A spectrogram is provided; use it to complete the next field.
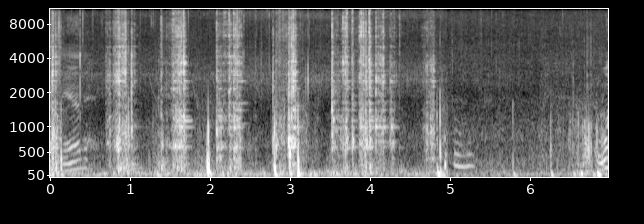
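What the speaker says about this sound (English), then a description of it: "then I've got some fresh coals here that I can use. So I'll just sort of slide them over." Fresh charcoal coals are slid and mixed over a grill for an Argentine asado, producing irregular scraping and crunching clatters up close, with someone talking intermittently over them.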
